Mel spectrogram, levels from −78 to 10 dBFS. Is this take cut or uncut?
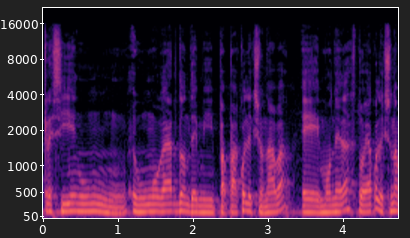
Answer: cut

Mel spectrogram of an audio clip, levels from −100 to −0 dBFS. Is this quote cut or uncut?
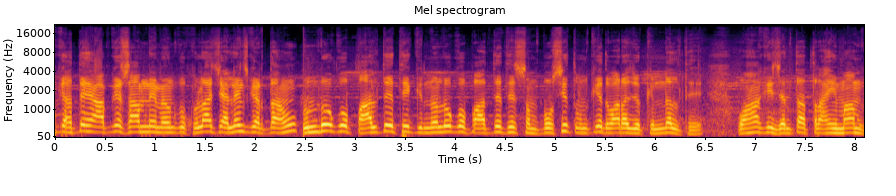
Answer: cut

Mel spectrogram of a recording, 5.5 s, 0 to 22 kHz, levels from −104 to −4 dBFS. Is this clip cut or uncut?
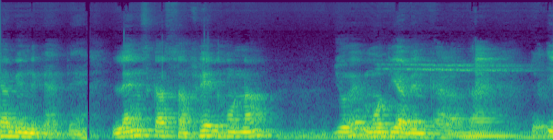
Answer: cut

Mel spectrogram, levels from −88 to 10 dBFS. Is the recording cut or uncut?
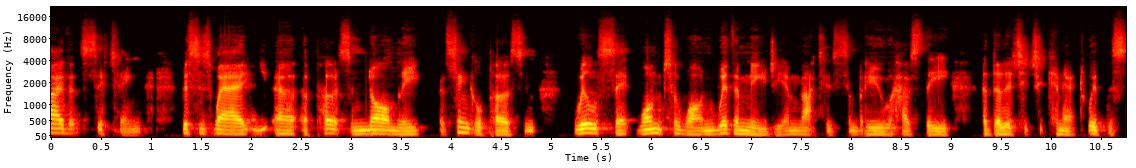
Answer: uncut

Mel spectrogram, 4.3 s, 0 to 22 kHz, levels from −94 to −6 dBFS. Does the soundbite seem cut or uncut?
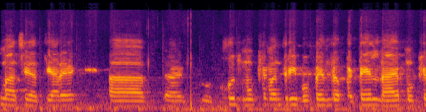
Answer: uncut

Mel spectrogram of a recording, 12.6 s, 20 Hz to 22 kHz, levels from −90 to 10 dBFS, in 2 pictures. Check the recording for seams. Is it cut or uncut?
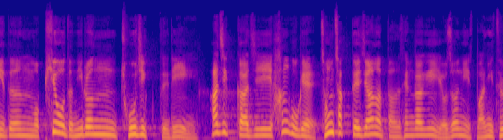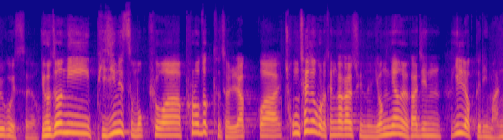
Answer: uncut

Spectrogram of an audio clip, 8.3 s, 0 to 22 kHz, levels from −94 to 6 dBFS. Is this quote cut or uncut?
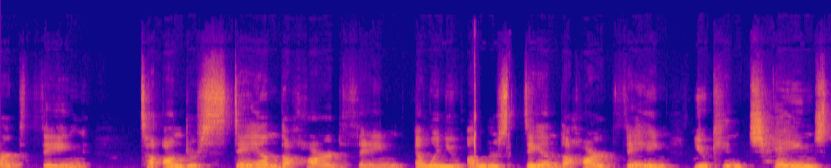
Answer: uncut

